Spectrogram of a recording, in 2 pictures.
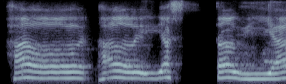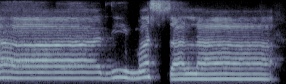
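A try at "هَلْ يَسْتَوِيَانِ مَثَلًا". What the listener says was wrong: Aninya aja agak masih ketahan. Jangan masalah.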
